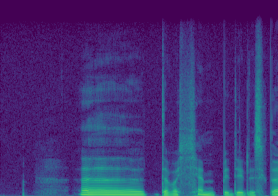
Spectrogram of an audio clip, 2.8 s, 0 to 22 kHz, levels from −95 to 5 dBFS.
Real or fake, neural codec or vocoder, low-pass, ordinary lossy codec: real; none; 19.8 kHz; none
